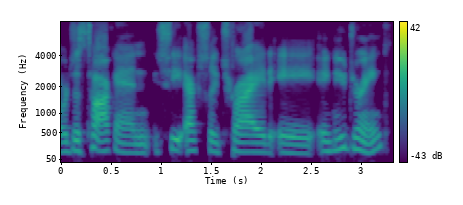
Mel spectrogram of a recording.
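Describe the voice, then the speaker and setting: Against a quiet background, a woman with a Midwestern accent talks at a fairly slow pace. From US Midwest. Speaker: podcast co-host. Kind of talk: casual chat. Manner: halting, many fillers.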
